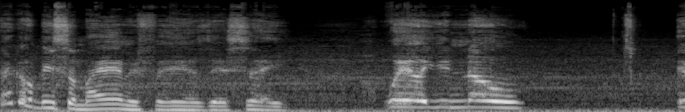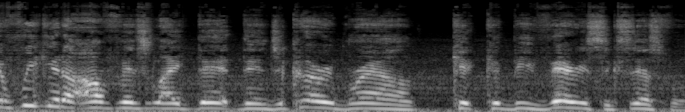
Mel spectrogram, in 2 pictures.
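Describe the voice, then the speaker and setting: A loud man speaks with a high pitch and lively intonation at a fairly slow pace. Noticeable background noise can be heard. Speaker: sports commentary youtuber. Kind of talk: casual monologue.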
